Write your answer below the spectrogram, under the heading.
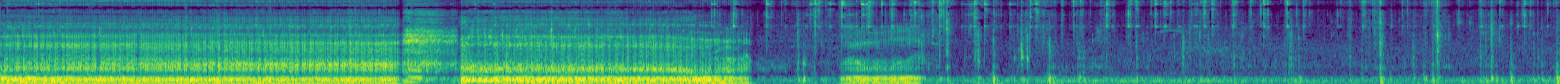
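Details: Female pet whippet growling: a long, low, rumbling growl for about five seconds with a brief pause near the third second, then a shorter growl burst, followed by scattered clicks and rattling noises.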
